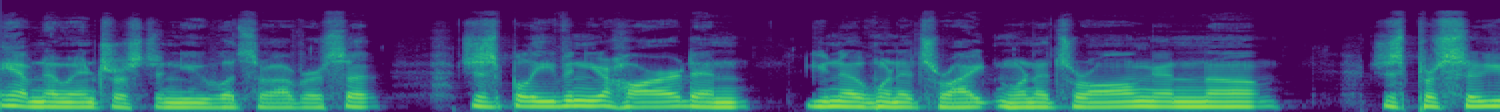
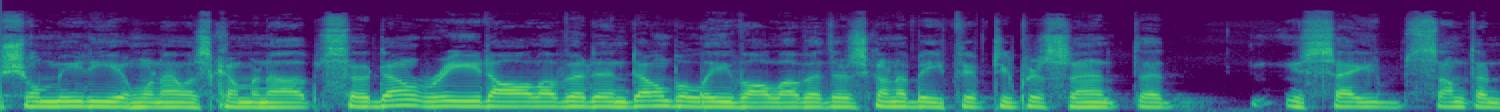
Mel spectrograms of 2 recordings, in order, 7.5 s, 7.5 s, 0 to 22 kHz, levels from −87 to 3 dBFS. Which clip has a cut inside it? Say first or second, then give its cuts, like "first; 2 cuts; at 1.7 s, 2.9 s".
first; 1 cut; at 3.9 s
